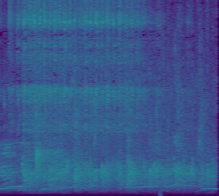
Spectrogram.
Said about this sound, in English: The Bible said, clap your hands, all ye people.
